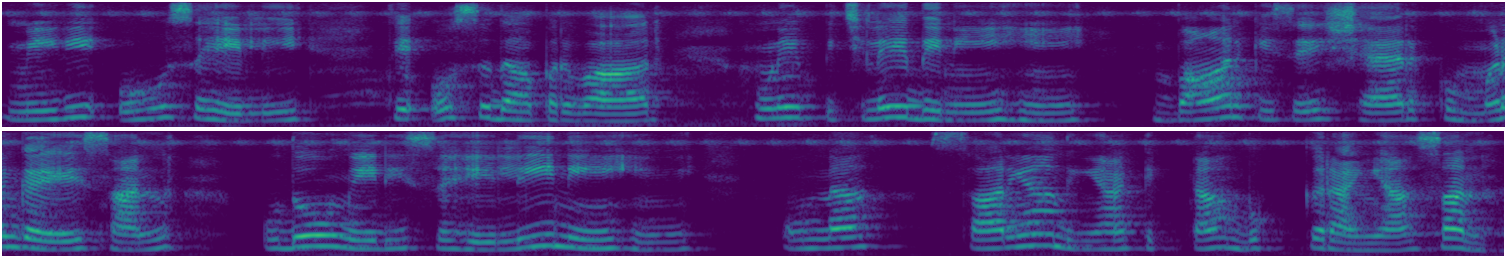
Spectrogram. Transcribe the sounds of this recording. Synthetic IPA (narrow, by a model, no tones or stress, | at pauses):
meːɾiːosəɦeːliː | t̪eːʔʊsd̪aːpəɾʋaːɾ | hʊɳ̃ẽːpɪt͡ʃʰleːd̪ɪniːɦĩː | baːɾkɪseːʃɛːɾkʊməɳɡəeːsən | ʊd̪õːmeːɾiːsəɦeːliːneːɦĩː | onãːsaːɾɪjãːd̪ijãːʈɪkt̪ãːbʊk̚ʰkəɾaːiːãːsən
